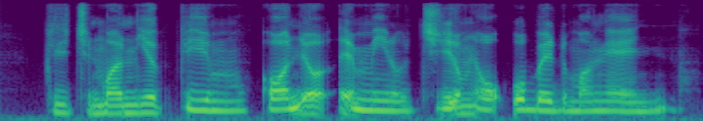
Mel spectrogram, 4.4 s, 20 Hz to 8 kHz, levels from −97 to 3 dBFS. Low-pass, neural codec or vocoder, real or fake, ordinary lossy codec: 7.2 kHz; autoencoder, 22.05 kHz, a latent of 192 numbers a frame, VITS, trained on many speakers; fake; none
